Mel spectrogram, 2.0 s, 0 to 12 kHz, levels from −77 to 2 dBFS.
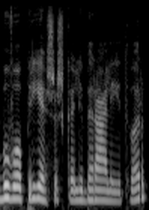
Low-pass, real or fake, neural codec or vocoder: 10.8 kHz; real; none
